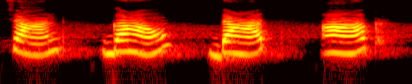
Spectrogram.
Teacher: अ को अनुनासिक कहते हैं। इसका उच्चारण मुख और नाक से किया जाता है।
